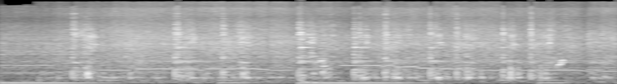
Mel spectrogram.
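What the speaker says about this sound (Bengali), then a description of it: "এখন আমি হলুদ গুঁড়া দিয়ে দিচ্ছি আর তার সাথে একটু তেলও দিয়ে দিচ্ছি" Vegetables frying in oil with salt and turmeric being stirred, repeated metal spoon scrapes and clinks against the pan in an uneven rhythm over a steady sizzle, close up.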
